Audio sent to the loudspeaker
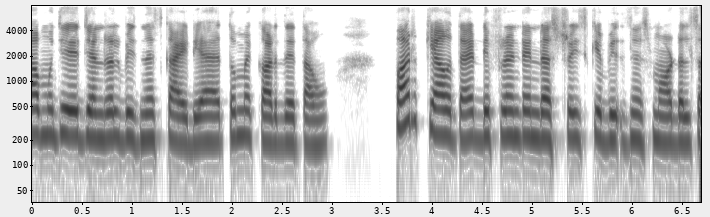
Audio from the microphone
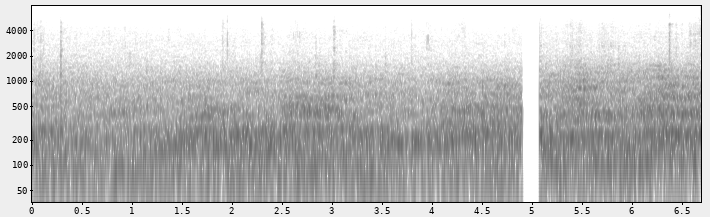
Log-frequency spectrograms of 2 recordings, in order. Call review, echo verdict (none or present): none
